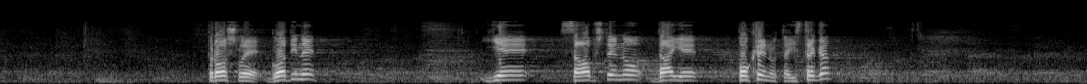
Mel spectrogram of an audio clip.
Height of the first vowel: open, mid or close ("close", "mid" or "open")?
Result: mid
